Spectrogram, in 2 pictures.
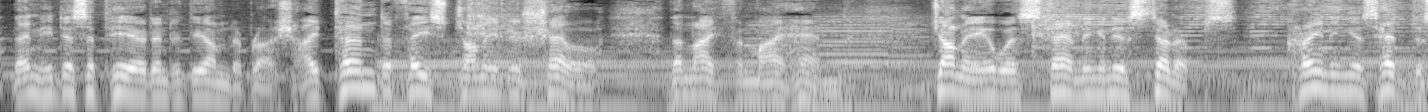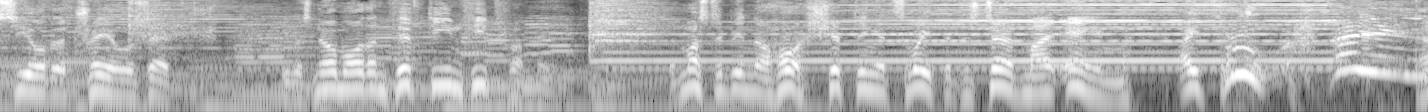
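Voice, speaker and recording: An actor playing an earnest newspaper correspondent in an Old West radio drama, narrating with dramatic intensity. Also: male voice, a little high, sing-song, a little fast. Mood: breathless, urgent. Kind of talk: 1950s radio western acting, dramatic first-person narration. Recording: old radio recording, music behind.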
